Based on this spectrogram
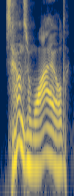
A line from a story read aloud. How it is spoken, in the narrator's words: Larry chuckles and says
